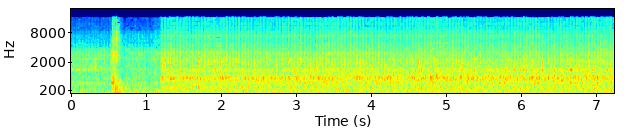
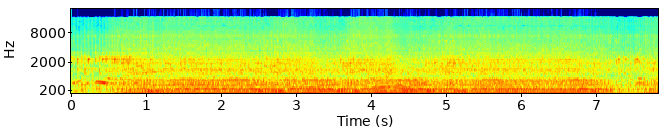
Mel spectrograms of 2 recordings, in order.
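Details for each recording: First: Isuzu Panther 2.3 diesel before repair, using oil, with heavy smoke from the breather hose under the engine: even idle, still smooth, but a loud steady rushing hiss over the clatter; heavy blow-by from worn piston rings and liners. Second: Isuzu Panther 2.3 diesel just rebuilt with new water pump, shortly after first start: even clatter at idle with a few smooth throttle blips rising and settling back, no misfire; normal diesel idle.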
